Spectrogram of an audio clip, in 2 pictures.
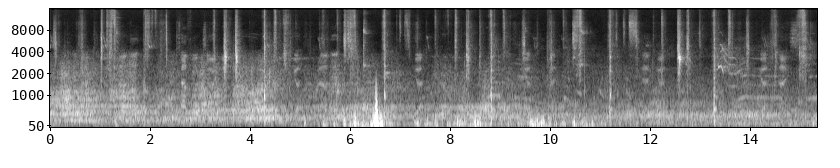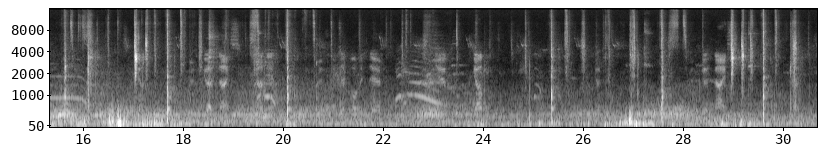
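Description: Tennis balls struck by rackets and bouncing on a hard court: an irregular series of sharp pops throughout, some much louder than others.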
